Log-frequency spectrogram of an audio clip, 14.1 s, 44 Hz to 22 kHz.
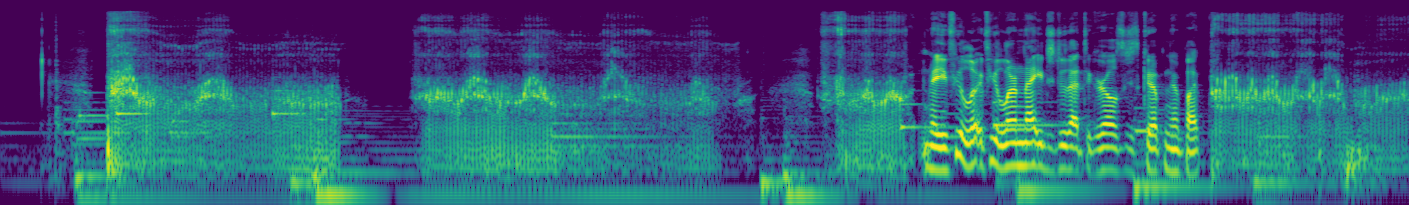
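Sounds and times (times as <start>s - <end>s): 
person imitating a cat purring: 1.0s - 7.6s, 8.2s - 9.2s, 12.1s - 14.0s
speech: 9.3s - 12.2s.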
